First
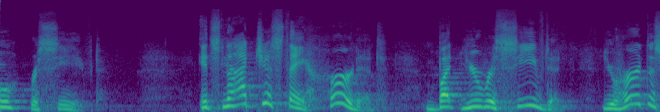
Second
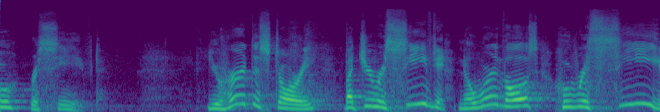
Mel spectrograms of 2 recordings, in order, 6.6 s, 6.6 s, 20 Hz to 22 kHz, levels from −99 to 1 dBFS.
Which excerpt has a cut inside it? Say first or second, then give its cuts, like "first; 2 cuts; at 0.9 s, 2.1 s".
second; 2 cuts; at 2.0 s, 4.4 s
